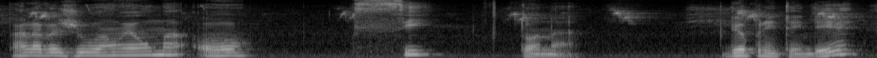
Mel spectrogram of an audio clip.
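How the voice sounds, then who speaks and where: A woman teacher with a Brazilian Portuguese accent explaining grammar to children in a slow, patient way, recorded on a phone at home. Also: on the low side, darkish tone, slight background noise. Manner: slow, patient and explanatory, calling out words aloud. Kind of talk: remote grammar lesson for children.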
